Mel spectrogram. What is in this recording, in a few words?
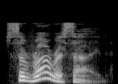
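"sororicide", British English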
